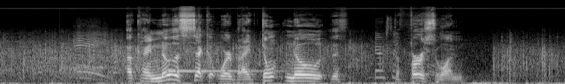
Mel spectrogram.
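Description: A woman speaks cheerfully.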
